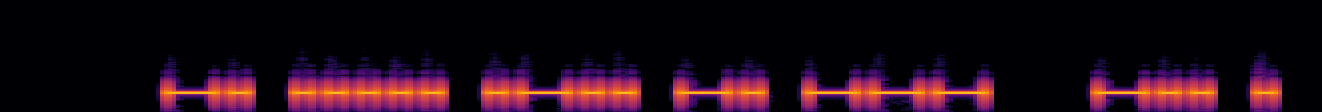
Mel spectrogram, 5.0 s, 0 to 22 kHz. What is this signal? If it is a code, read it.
Morse code, heard as a keyed tone, about 20 wpm, 700 Hz. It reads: N5LNO DE
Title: USA Callsign DE Callsign - 5 Characters - 20wpm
